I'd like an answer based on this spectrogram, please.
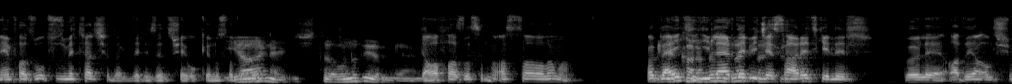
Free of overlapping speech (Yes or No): No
